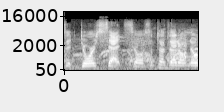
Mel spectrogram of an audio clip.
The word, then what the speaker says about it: Dorsett: He was called Tony Dorsett, and then he asked everyone to pronounce it Dorsett.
